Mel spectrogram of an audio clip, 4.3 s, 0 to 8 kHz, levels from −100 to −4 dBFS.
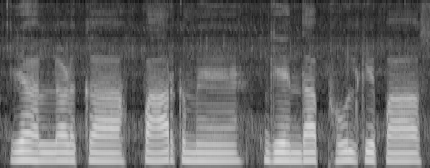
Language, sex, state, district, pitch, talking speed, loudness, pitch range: Hindi, male, Chhattisgarh, Balrampur, 150 Hz, 110 wpm, -26 LUFS, 145-155 Hz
